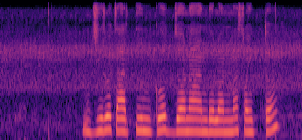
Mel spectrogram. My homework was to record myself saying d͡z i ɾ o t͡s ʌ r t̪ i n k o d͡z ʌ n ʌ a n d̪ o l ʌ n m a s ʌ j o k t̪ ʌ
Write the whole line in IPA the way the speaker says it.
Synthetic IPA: d͡z i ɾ o t͡s a r t̪ i n k o d͡z ʌ n ʌ a n d̪ o l ʌ n m a s ʌ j u k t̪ ʌ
